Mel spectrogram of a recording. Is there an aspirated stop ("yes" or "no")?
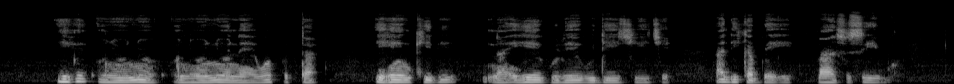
yes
